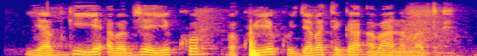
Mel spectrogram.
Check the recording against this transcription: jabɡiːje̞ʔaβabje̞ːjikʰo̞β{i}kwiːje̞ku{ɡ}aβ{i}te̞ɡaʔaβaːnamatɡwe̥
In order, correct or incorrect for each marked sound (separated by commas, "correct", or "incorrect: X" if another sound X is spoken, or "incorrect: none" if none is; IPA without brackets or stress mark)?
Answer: incorrect: a, incorrect: ɟ, incorrect: a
